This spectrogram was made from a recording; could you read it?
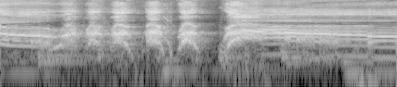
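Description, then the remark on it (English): Whitey, the Dulux dog, barks straight into the microphone in a quick burst of four or five loud yelping barks, followed by a lingering whiny tone. “Sorry to anyone listening right now as Whitey barks straight into the mic.”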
